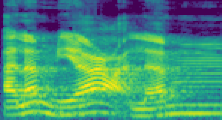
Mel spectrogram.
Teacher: الله يرى ألم يعلم بأن الله يرى আলাম এই মিমটা হচ্ছে মিম সাকিনে ইজহারে খাস এখানে গুন্না হবে না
